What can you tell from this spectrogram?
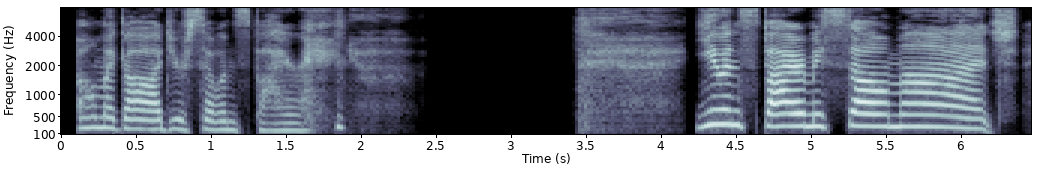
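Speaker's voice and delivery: slow, gushing admirer, not mocking; gushing fan voice. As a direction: gush with sweet awe. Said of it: "I'm not doing the voice because I'm making fun".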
